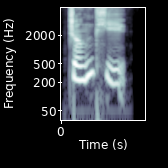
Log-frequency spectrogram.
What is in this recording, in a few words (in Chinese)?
"整体", Chinese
